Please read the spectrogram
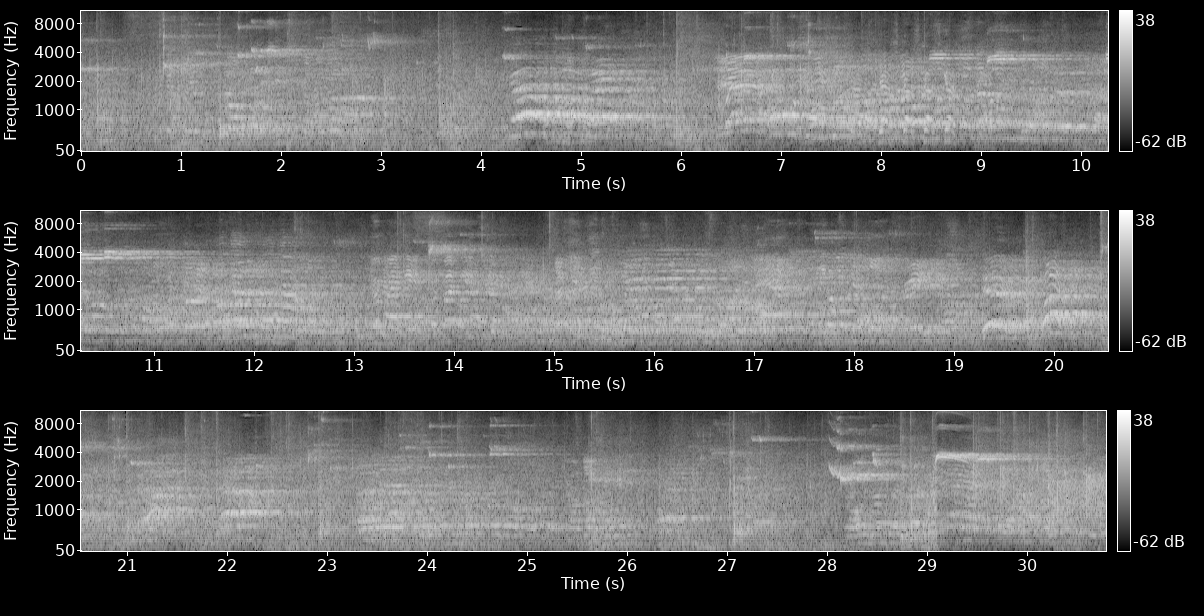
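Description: Dodgeball players shouting and calling out to each other over one another, with dodgeballs thumping and bouncing on the wooden court floor at intervals. The sound echoes in a large sports hall.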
